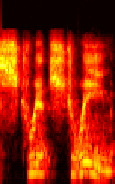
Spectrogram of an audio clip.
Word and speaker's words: STRIMM: It's Stream, STRIMM. All right. You can find us on Stream. It's pronounced stream, but it looks like STRIMM, STRIMM.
